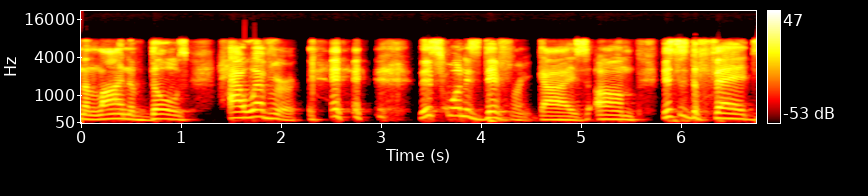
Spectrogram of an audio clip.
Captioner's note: laugh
